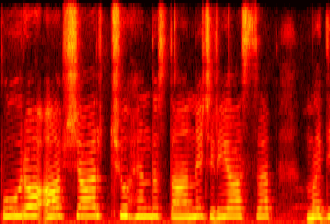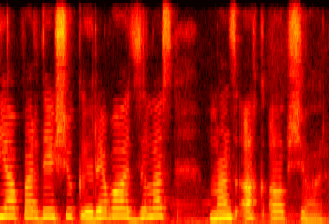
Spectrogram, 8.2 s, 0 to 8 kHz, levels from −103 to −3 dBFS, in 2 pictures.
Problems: background sounds at intervals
